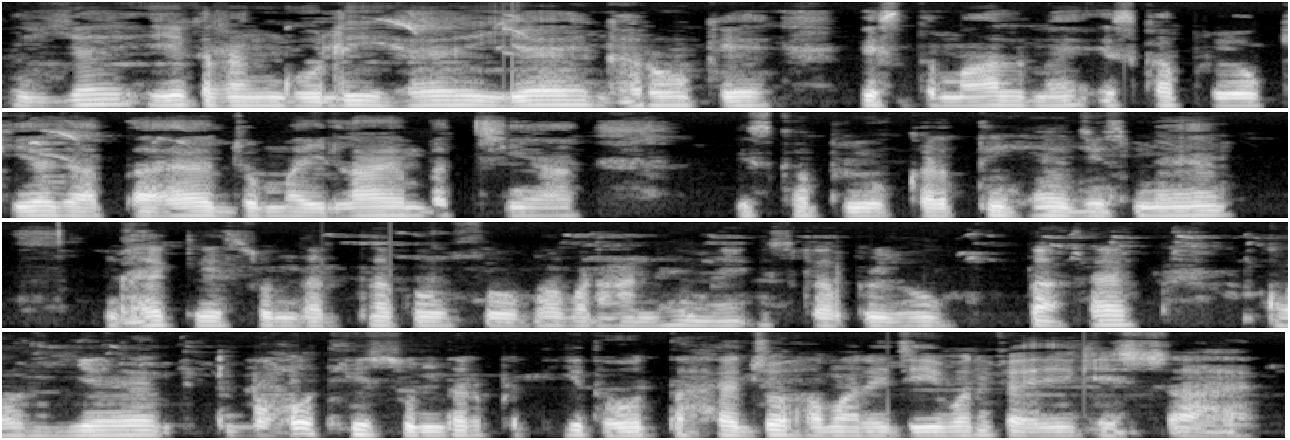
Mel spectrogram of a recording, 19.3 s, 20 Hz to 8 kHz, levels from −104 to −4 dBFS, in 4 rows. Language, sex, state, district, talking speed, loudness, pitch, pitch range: Hindi, male, Uttar Pradesh, Hamirpur, 150 wpm, -18 LUFS, 115 Hz, 110-120 Hz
